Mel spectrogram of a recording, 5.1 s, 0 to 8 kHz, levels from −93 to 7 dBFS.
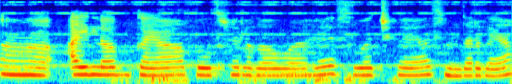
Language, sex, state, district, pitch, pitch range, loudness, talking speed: Hindi, female, Bihar, Gaya, 225 Hz, 215-235 Hz, -16 LUFS, 140 wpm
